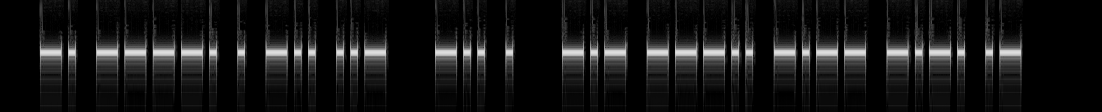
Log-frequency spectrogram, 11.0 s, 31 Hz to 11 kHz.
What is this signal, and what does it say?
Morse code, heard as a keyed tone, about 17 wpm, 700 Hz. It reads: N9EDU DE K8YCA
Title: USA Callsign DE Callsign - 5 Characters - 17wpm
